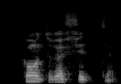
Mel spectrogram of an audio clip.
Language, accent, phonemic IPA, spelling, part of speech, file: French, Canada, /kɔ̃.tʁə.fit/, contrefîtes, verb, LL-Q150 (fra)-contrefîtes.wav
- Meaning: second-person plural past historic of contrefaire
